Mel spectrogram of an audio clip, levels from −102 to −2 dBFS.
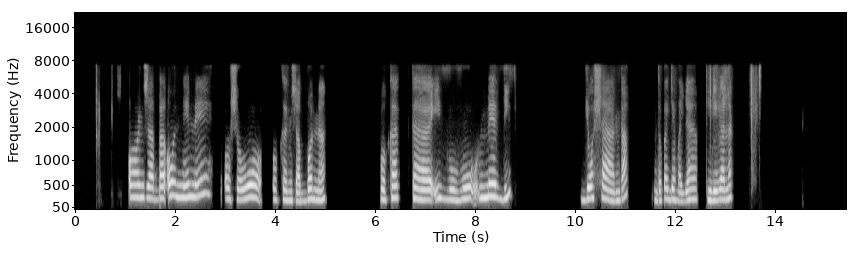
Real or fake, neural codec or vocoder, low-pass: fake; codec, 16 kHz, 2 kbps, X-Codec, HuBERT features, trained on general audio; 7.2 kHz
